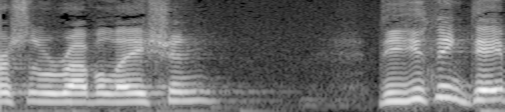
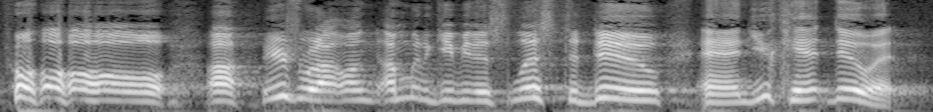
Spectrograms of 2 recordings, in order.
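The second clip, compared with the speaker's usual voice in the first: higher-pitched mock taskmaster, laughing at first; mocking God; 4 semitones higher than usual. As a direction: mockingly hand down an impossible order. Mocking a false idea of God.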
